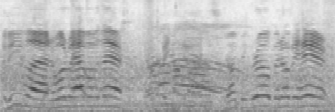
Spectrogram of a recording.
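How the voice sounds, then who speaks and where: A man teaching a fitness class outdoors, giving loud, repeated directions and quizzing his students. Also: very high-pitched, fairly even intonation, a little fast. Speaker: physical education teacher. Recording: loud background music and crowd noise. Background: loud music and crowd of students.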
